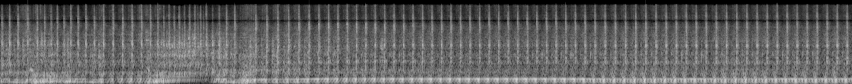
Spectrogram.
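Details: 1993 Mitsubishi 3000GT SL at 109k miles: a sharp, steady knock about three and a half per second rides over the idle after it catches; owner suspects a spun bearing, unconfirmed.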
